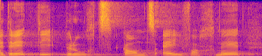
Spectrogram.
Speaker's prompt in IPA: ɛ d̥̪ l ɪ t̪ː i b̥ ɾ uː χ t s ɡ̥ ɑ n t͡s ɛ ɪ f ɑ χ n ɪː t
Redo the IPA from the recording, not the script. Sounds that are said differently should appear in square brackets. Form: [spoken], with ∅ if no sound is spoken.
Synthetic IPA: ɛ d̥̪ [ɾ] ɪ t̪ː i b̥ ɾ uː χ t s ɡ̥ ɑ n t͡s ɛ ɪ f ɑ χ n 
